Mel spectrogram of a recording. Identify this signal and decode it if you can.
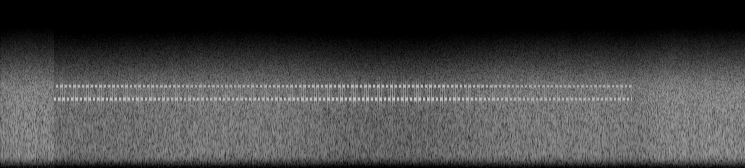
A tone that alternates evenly between two pitches, with radio static. There is no code.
